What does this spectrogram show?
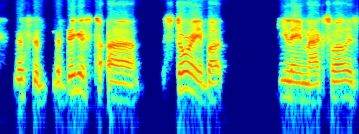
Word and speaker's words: Ghislaine: It's like Elaine, but it's Ghislaine instead of Elaine. The S is silent because it's a French name.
